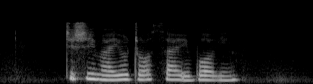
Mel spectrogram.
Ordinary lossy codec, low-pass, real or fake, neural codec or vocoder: none; 7.2 kHz; fake; codec, 16 kHz, 0.4 kbps, LongCat-Audio-Codec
